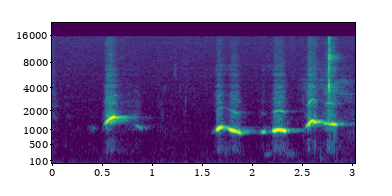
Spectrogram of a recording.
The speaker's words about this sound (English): When you're feeling in the dumps, don't be silly chumps. Just purse your lips and whistle.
